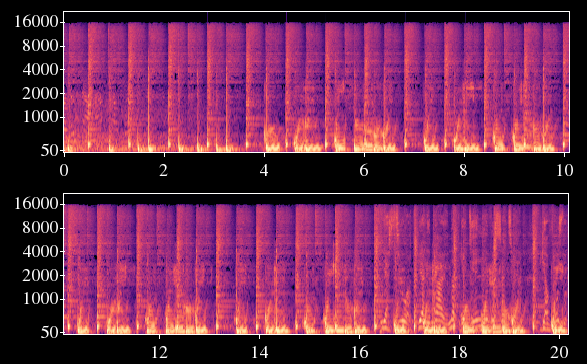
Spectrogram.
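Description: A Belarusian pop song plays loud, with a steady, punchy beat driving a full mix of bass, synths and a sung melody throughout.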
